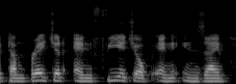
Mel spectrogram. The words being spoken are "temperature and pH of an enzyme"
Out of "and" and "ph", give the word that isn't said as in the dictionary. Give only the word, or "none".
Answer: ph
